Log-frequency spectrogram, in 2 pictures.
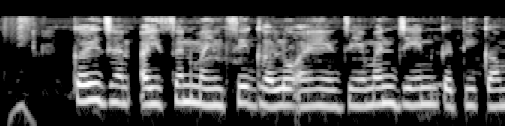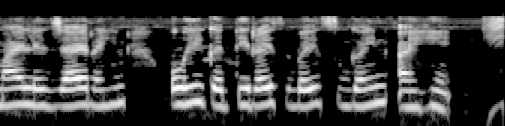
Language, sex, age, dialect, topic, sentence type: Chhattisgarhi, female, 18-24, Northern/Bhandar, agriculture, statement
